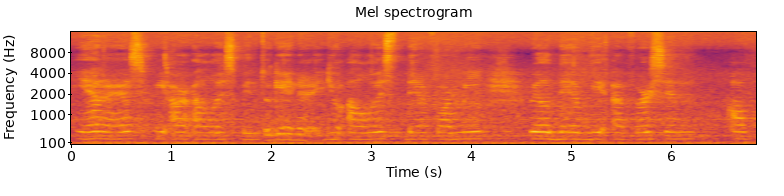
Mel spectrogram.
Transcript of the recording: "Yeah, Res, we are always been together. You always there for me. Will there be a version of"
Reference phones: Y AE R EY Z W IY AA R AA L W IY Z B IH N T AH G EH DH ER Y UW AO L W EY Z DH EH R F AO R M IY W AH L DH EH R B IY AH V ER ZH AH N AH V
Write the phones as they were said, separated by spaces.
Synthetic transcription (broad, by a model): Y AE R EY S W IY AA R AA L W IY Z B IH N T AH G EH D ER Y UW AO L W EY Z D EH R F AO R M IY W AH L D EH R B IY AH P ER S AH N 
